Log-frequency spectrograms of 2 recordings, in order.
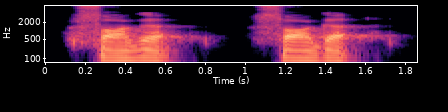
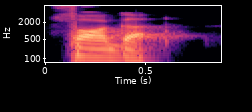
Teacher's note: It's a phrasal verb, so you stress both words.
